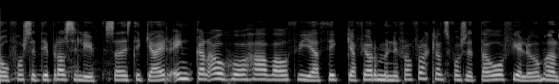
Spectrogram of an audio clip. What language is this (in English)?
Icelandic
